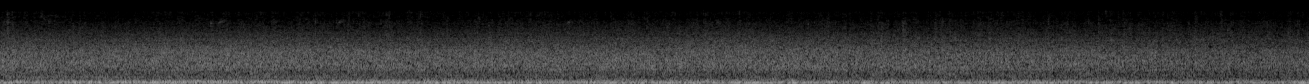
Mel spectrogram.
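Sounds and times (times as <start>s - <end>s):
rain falling on trees: 0.0s - 13.0s.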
